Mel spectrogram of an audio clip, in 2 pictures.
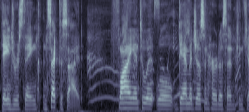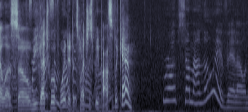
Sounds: speech

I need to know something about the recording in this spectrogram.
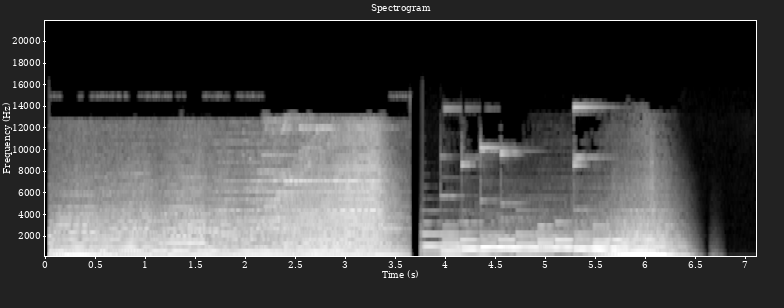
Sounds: music, television

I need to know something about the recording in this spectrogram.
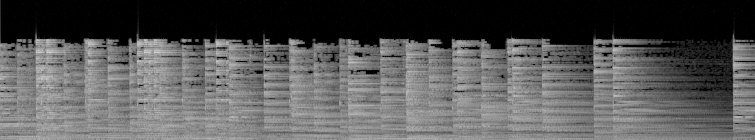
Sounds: music, harpsichord

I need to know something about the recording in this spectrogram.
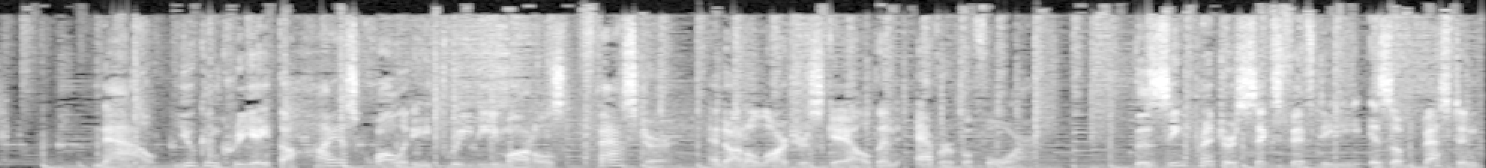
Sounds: speech, music

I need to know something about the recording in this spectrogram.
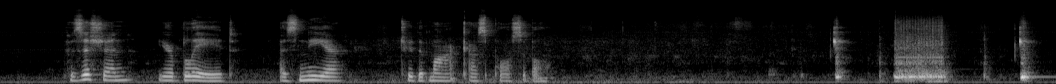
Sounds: inside a small room, speech

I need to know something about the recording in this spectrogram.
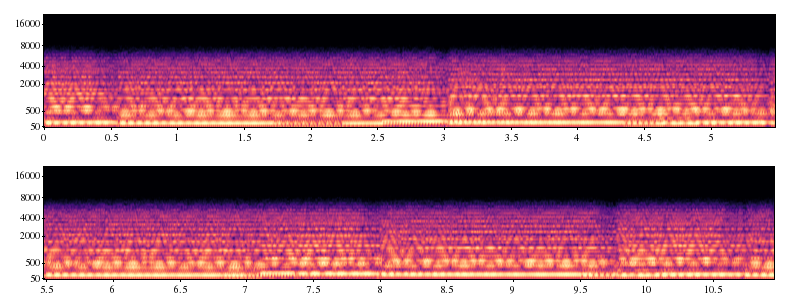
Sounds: music

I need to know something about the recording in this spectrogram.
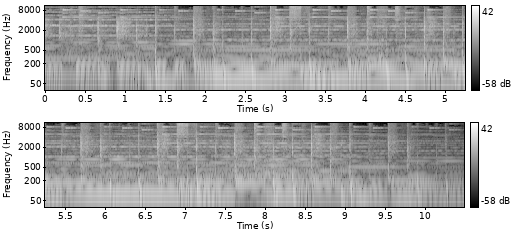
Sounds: music

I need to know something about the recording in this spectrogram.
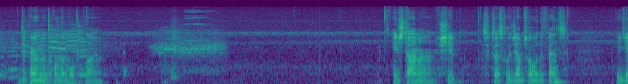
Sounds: speech, sheep, bleat, music

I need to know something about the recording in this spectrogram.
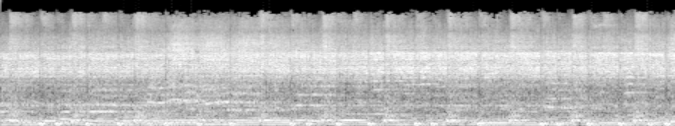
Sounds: music

